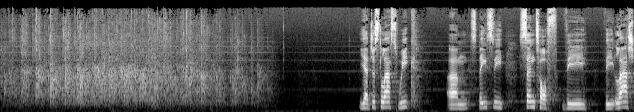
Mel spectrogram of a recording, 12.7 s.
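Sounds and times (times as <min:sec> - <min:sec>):
audience applause: 0:00.0 - 0:05.6
speech: 0:07.2 - 0:08.4, 0:09.0 - 0:12.6.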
